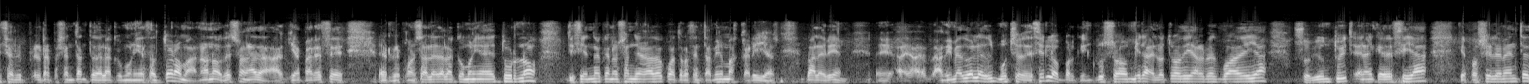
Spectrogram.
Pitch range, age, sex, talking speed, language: 105-130 Hz, 50-69, male, 210 wpm, Spanish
